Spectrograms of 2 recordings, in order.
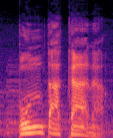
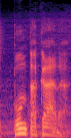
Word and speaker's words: punana: a loop around right punana it's punana it's not punan punana punana Jo Vio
